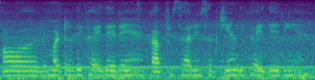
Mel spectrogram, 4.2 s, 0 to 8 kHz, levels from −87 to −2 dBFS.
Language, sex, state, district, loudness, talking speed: Hindi, female, Uttar Pradesh, Varanasi, -19 LUFS, 185 wpm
